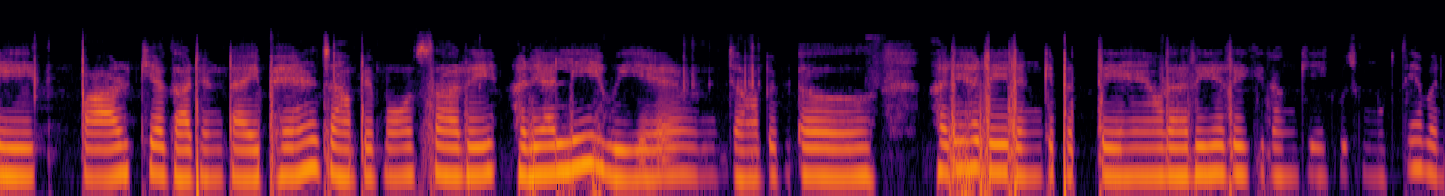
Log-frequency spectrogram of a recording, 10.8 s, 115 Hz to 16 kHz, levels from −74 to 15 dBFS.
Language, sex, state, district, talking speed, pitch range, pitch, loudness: Hindi, female, Chhattisgarh, Raigarh, 165 wpm, 195-205 Hz, 200 Hz, -16 LUFS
